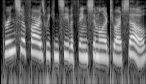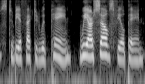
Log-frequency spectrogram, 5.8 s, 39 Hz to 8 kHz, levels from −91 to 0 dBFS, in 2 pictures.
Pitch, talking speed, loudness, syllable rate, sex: 220 Hz, 215 wpm, -17 LUFS, 5.6 syllables/s, female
